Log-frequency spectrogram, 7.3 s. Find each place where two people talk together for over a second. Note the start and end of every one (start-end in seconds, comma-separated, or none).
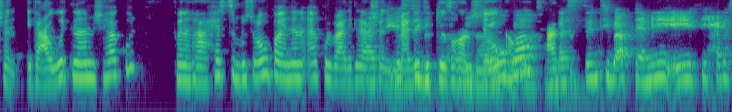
3.6-5.8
